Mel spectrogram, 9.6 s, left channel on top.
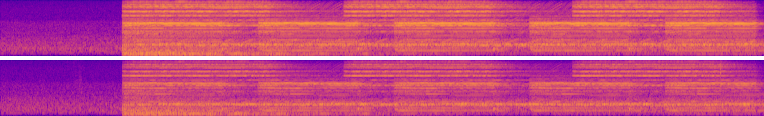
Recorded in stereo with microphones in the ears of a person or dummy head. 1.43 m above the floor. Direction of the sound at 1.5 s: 20° left (ahead or behind).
